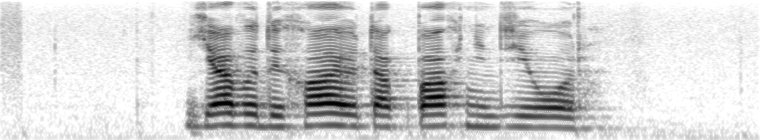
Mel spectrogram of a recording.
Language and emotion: Russian, neutral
